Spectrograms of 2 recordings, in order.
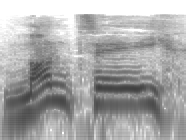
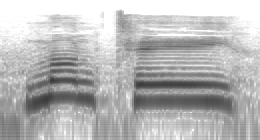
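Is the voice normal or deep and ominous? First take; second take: deep and ominous; normal. First: It is said in a deep, ominous voice. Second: It is said in a normal voice.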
